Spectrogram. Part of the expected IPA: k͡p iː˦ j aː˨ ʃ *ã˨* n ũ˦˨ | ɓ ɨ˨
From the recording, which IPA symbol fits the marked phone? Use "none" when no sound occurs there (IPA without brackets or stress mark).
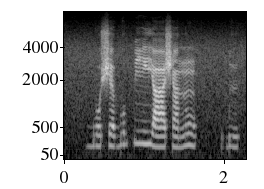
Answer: ã˨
